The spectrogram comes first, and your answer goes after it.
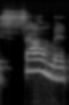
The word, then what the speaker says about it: salmon: my Black folks say salmon. So I'm like, do we just, is it like a language thing? Yeah. Is it like a dialect? Right. I'm like, I know the L is silent.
